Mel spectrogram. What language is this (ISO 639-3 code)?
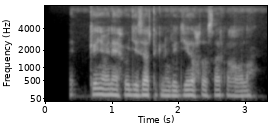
som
